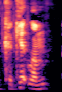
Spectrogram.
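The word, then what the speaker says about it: Coquitlam: And with Kakitlam, that's how you pronounce it, I believe.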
